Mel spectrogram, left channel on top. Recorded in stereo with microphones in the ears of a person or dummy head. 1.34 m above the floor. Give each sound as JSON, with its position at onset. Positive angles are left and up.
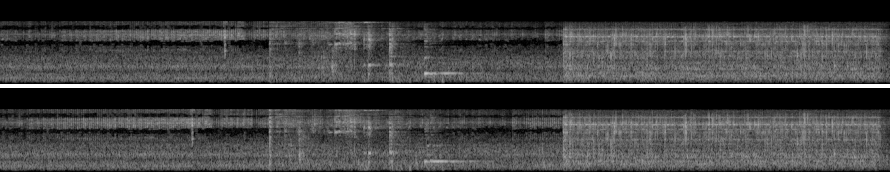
{"t": 2.7, "sound": "keys jangling", "side_deg": -25, "distance_m": 0.6}
{"t": 4.2, "sound": "a cowbell", "side_deg": 55, "distance_m": 4.5}
{"t": 5.6, "sound": "boiling", "side_deg": -10, "distance_m": 0.6}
